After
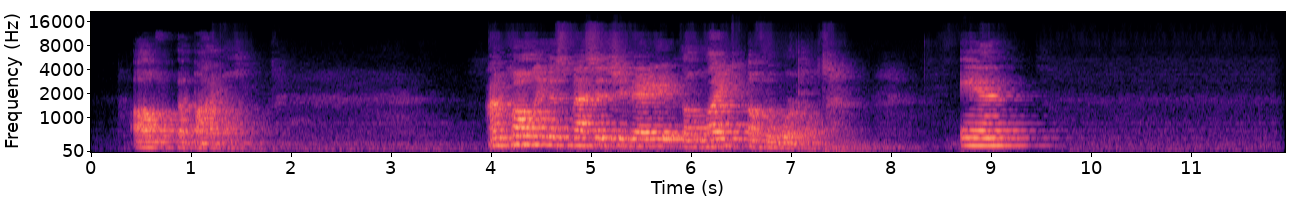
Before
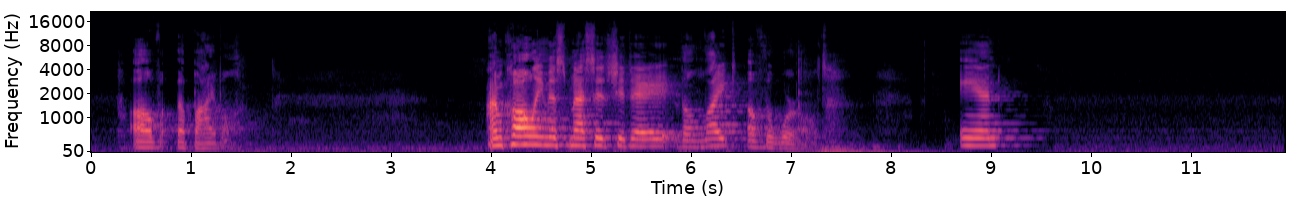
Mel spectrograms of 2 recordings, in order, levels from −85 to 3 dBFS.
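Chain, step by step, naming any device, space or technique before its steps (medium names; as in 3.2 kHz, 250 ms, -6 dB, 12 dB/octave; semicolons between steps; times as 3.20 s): far-field microphone of a smart speaker (reverberation RT60 0.85 s, pre-delay 22 ms, DRR -2.5 dB; high-pass 130 Hz 12 dB/octave; level rider gain up to 11 dB; trim -1 dB; Opus 20 kbps 48 kHz)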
